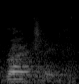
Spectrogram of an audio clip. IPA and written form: ˈbraɪtli (brightly)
